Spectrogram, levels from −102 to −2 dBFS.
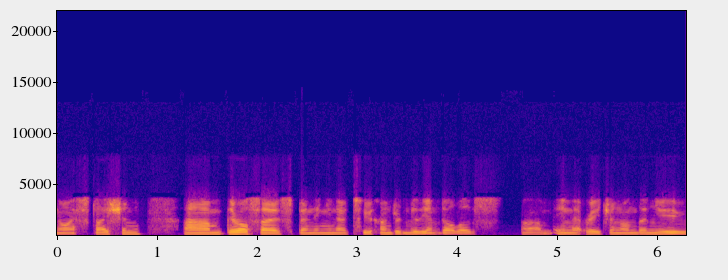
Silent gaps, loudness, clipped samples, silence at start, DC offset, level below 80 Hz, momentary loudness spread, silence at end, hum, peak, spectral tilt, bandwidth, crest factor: none; -28 LUFS; under 0.1%; 0 s; under 0.1%; -68 dBFS; 14 LU; 0 s; none; -10 dBFS; -8 dB/octave; 4.7 kHz; 18 dB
